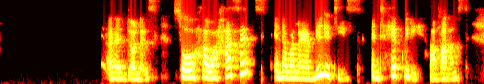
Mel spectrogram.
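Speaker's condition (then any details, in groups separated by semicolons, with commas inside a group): No condition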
